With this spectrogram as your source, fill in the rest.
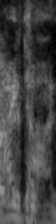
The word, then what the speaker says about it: iodine: It's like I-A-D-O-N, right? So I found it's I-O-D. Yeah. I-O-D-E-N. I-A-D-O-N. That's it. Yeah. Okay, there you go. Iodine. Iodine. There it is. There you got the pronunciation right.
